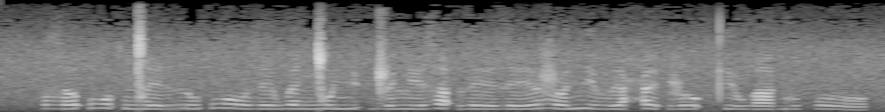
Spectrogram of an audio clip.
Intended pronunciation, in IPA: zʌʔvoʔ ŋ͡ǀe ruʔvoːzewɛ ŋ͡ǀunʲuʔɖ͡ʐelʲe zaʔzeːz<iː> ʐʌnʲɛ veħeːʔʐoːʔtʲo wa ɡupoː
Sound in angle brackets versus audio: incorrect: eː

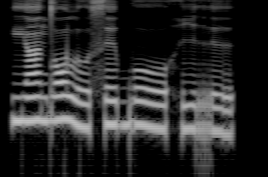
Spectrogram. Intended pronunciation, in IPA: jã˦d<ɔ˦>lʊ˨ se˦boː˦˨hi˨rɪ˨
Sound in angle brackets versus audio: correct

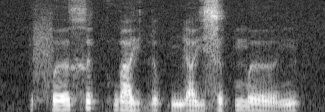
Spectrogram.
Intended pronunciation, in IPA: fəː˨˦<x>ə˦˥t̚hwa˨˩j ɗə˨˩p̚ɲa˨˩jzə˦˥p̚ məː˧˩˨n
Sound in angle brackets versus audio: correct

